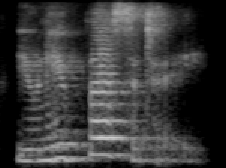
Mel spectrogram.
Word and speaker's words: university: five you're right now which syllable is getting the primary first I think University so it's V yeah perfect this syllable is getting the stress university university but in our country usually pronounce it university university is it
